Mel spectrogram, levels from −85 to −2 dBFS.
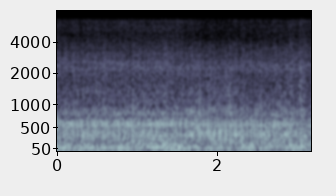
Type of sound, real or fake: fake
